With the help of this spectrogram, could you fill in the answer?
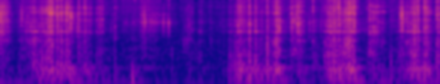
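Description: A solid black-and-white striped bar of soap with a red coating is held in the hand and shaved with a utility-knife blade. Dry, scraping, crackly rasps come in bursts, with a quieter lull in the middle before the shaving picks up again.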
